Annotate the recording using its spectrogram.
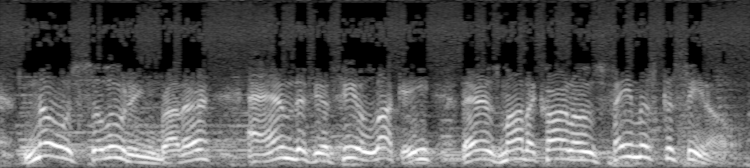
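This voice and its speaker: This man's voice sits high in pitch and moves with lively intonation. His loudness stays very even throughout. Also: moderate pace. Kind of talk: 1940s newsreel narration, humorous. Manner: wisecracking, jokey.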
